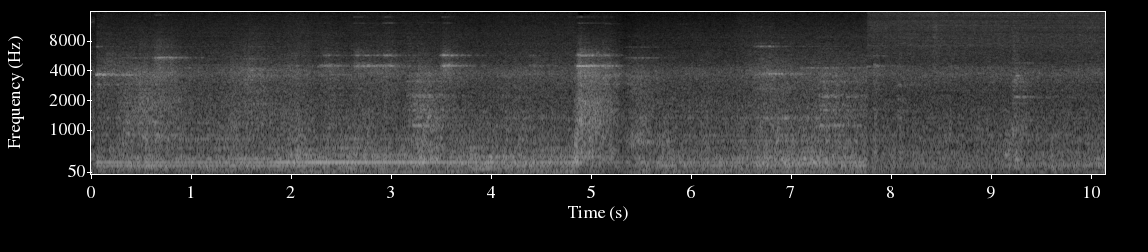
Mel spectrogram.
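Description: Steady factory machinery running in a bearing plant, with a low hum that cuts off about three quarters of the way through. Brief high metallic rings and clinks from steel bearing rings sound over it, with one sharper clink about halfway.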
